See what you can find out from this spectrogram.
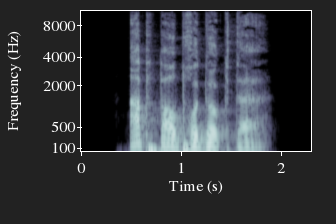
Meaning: nominative/accusative/genitive plural of Abbauprodukt
- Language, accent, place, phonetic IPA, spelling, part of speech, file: German, Germany, Berlin, [ˈapbaʊ̯pʁoˌdʊktə], Abbauprodukte, noun, De-Abbauprodukte.ogg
